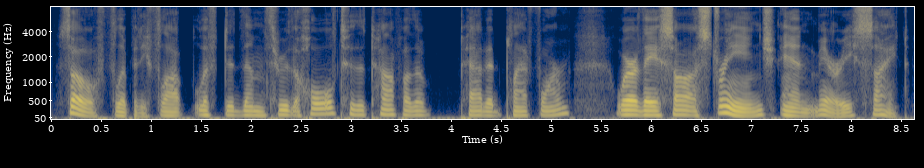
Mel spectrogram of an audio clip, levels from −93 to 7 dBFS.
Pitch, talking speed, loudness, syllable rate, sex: 115 Hz, 155 wpm, -19 LUFS, 4.1 syllables/s, male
